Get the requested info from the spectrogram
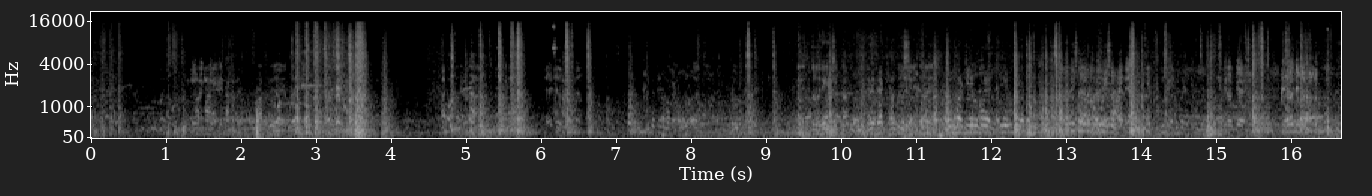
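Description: A hand knocking on and rattling a steel grille door: sharp, irregular metallic knocks and clicks, with low voices murmuring, busier in the second half.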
